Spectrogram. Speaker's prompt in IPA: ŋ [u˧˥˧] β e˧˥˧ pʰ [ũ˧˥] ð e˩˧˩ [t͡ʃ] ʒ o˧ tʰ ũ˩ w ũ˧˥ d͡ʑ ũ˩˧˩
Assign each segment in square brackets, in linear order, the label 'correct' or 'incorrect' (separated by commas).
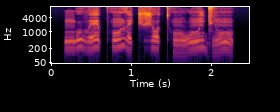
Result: correct, correct, correct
